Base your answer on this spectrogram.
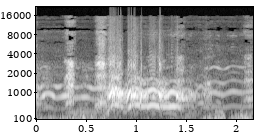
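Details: Near Besant Nagar beach, a street dog and a Labrador fight: harsh barks and yelping, whining tones overlap in a dense burst, with many dogs around barking.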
